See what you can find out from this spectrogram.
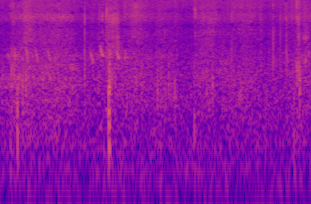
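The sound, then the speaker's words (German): Footsteps walking through an underpass: soft, uneven steps with a few sharper scuffs, faint over a steady background hiss. “Wir können dann mal durch die Unterführung gehen. Oh ja. Ein bisschen Effekt.”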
